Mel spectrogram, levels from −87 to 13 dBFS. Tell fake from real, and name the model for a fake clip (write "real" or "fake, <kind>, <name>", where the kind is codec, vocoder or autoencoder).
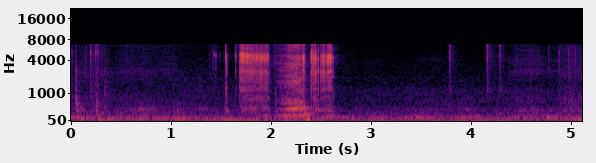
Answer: real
